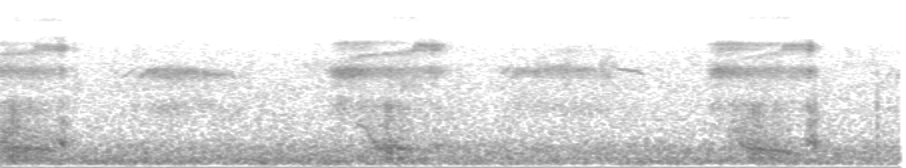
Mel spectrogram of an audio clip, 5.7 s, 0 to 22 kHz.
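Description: A sleeping infant breathes about 26 times a minute. Each breath has a high, thin whistle and a soft snoring rasp.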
